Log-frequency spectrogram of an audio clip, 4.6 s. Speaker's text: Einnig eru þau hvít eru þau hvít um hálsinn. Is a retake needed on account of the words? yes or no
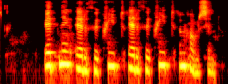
no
